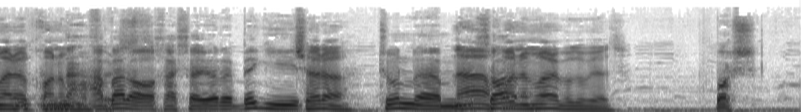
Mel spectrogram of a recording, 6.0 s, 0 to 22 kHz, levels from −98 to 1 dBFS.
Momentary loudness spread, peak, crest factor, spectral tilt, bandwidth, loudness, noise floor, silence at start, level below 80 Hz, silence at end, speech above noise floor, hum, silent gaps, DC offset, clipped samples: 8 LU; -8 dBFS; 10 dB; -6 dB/octave; 15.5 kHz; -18 LUFS; -40 dBFS; 0 s; -44 dBFS; 0 s; 22 dB; none; none; under 0.1%; under 0.1%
